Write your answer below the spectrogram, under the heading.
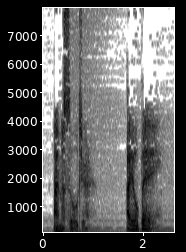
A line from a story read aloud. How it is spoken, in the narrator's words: he whispered softly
